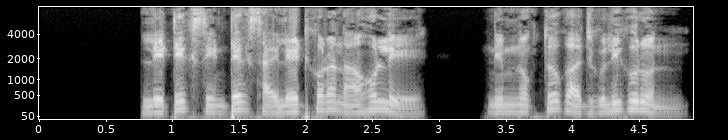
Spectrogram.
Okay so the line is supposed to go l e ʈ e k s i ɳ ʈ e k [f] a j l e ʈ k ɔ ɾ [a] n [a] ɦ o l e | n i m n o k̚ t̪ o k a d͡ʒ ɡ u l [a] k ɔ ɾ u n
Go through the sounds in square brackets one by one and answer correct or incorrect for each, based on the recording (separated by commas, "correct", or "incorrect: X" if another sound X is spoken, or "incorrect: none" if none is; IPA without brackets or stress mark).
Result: incorrect: s, correct, correct, incorrect: i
